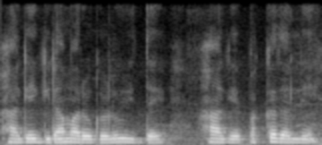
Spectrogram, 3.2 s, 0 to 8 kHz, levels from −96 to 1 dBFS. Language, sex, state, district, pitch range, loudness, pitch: Kannada, female, Karnataka, Bellary, 175-190 Hz, -16 LUFS, 185 Hz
